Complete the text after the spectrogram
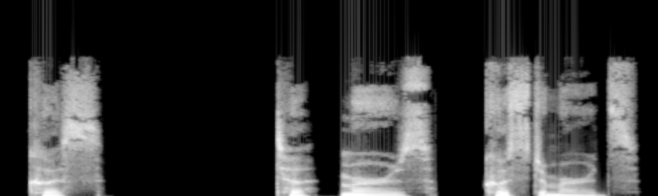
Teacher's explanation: Stress cus and soften t-mers.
